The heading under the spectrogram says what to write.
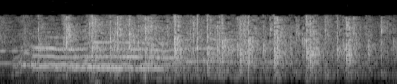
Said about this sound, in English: And the crowd goes wild!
